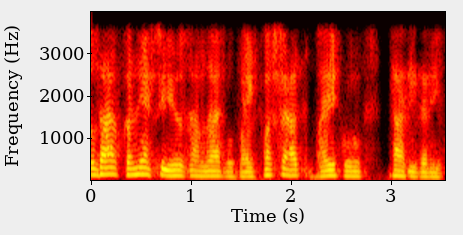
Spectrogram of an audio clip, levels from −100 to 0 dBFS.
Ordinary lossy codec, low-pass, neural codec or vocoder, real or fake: none; 3.6 kHz; codec, 16 kHz, 1 kbps, FreqCodec, smaller model; fake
